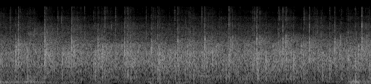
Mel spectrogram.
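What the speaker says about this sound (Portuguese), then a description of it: "aplauda bem forte aquele que vive eternamente." A church congregation claps hard together, a dense, sustained wash of applause holding steady throughout with no voices on top.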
